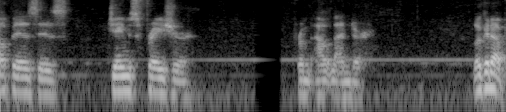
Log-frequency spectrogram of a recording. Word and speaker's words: Outlander: This is Outlander. You have to say it like that. No. You have to say it like a Highlander.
